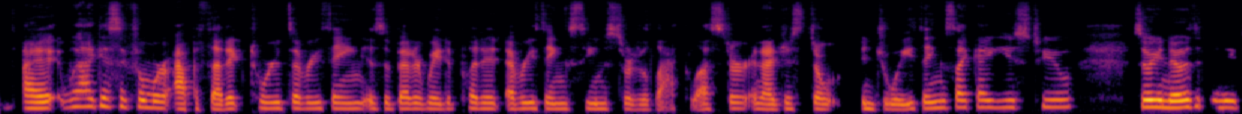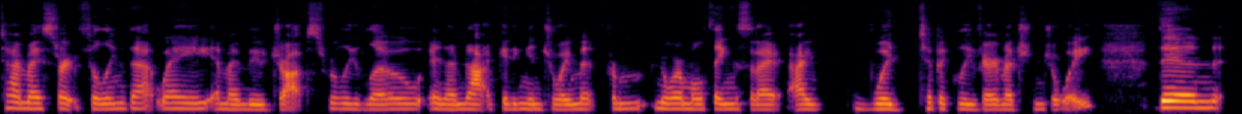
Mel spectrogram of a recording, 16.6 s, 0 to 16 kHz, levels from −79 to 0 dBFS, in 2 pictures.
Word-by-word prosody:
I 200 Hz, 0 st, +5 dB
well, 245 Hz, +3 st, -2 dB
I -, -, +1 dB
guess 265 Hz, -1 st, -1 dB
I -, -, -3 dB
feel 230 Hz, -1 st, 0 dB
more 205 Hz, -3 st, 0 dB
apathetic 175 Hz, 0 st, +1 dB
towards 195 Hz, -1 st, -4 dB
everything 190 Hz, -1 st, -2 dB
is 180 Hz, -, -6 dB
a -, -, -4 dB
better 180 Hz, +1 st, 0 dB
way 175 Hz, -1 st, 0 dB
to 180 Hz, -, -7 dB
put 185 Hz, +1 st, -3 dB
it. 185 Hz, -, -2 dB
Everything 180 Hz, 0 st, -1 dB
seems 175 Hz, 0 st, -5 dB
sort 175 Hz, -3 st, -6 dB
of 155 Hz, -, -7 dB
lackluster, 185 Hz, +3 st, -4 dB
and 180 Hz, -2 st, -3 dB
I 165 Hz, -, +4 dB
just 175 Hz, +1 st, -8 dB
don't 175 Hz, -2 st, -2 dB
enjoy 165 Hz, -2 st, -2 dB
things 205 Hz, +3 st, -1 dB
like 225 Hz, 0 st, 0 dB
I -, -, +1 dB
used 225 Hz, 0 st, -5 dB
to. 235 Hz, -1 st, -3 dB, 0.4 s
So, 235 Hz, -, +6 dB
you 235 Hz, 0 st, +11 dB
know 215 Hz, +1 st, +8 dB
that 250 Hz, 0 st, -8 dB
anytime 210 Hz, -3 st, 0 dB
I 185 Hz, -, +3 dB
start 180 Hz, 0 st, -2 dB
feeling 175 Hz, +1 st, -2 dB
that 185 Hz, -, -2 dB
way 185 Hz, 0 st, -1 dB
and 175 Hz, -, -4 dB
my 160 Hz, -, 0 dB
mood 160 Hz, -1 st, -2 dB
drops -, -, -2 dB
really 175 Hz, -2 st, -4 dB
low 170 Hz, +1 st, -2 dB
and 175 Hz, -2 st, 0 dB
I'm 160 Hz, -, 0 dB
not 165 Hz, -2 st, +2 dB
getting 170 Hz, +1 st, -3 dB
enjoyment 165 Hz, 0 st, -2 dB
from 180 Hz, +1 st, -6 dB
normal 175 Hz, -3 st, +1 dB
things 170 Hz, 0 st, -1 dB
that 160 Hz, -2 st, -3 dB
I 160 Hz, 0 st, 0 dB, 0.2 s
I 160 Hz, -, -3 dB, 0.2 s
would 170 Hz, -2 st, 0 dB
typically 175 Hz, -3 st, -3 dB
very 160 Hz, 0 st, 0 dB
much 155 Hz, 0 st, -4 dB
enjoy, 170 Hz, -, -4 dB, 0.4 s
then 210 Hz, -1 st, +9 dB
180 Hz, 235 wpm, -23 LUFS, 170-195 Hz, 0.4 s, you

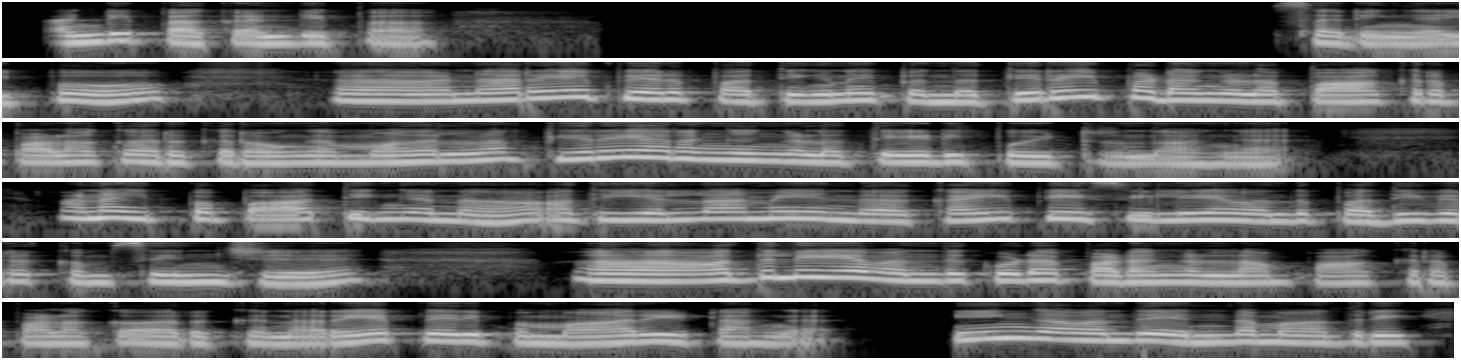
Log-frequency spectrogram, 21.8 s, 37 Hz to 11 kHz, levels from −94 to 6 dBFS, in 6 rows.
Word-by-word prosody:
கண்டிப்பா, 215 Hz, +5 st, +2 dB
கண்டிப்பா. 165 Hz, -, -1 dB, 2.3 s
சரிங்க. 80 Hz, 0 st, -2 dB
இப்போ 225 Hz, -2 st, -1 dB, 0.7 s
அ -, -, +3 dB, 0.3 s
நறைய 280 Hz, +6 st, +3 dB
பேர் 250 Hz, -2 st, +4 dB
பார்த்தீங்கன்னா 200 Hz, +2 st, +1 dB
இப்ப 205 Hz, -, -3 dB
இந்த 190 Hz, -, 0 dB
திரைப்படங்களப் 235 Hz, -7 st, +2 dB
பார்க்கற 200 Hz, +1 st, 0 dB
பழக்கம் 190 Hz, +1 st, 0 dB
இருக்குறவங்க 180 Hz, 0 st, -1 dB
முதல்ல 210 Hz, +6 st, +1 dB
திரையரங்குகளத் 245 Hz, -, +2 dB
தேடி 185 Hz, 0 st, +2 dB
போயிட்டு 170 Hz, -2 st, -2 dB
இருந்தாங்க. 80 Hz, -1 st, -4 dB, 0.7 s
ஆனா 285 Hz, -, +4 dB
இப்ப 255 Hz, 0 st, -3 dB
பாத்தீங்கன்னா 225 Hz, -, -1 dB, 0.2 s
அது 230 Hz, +1 st, -4 dB
எல்லாமே 265 Hz, +3 st, +1 dB
இந்தக் 210 Hz, -4 st, -1 dB
கைப்பேசியிலயே 240 Hz, -1 st, 0 dB
வந்து 210 Hz, +1 st, -2 dB
பதிவிறக்கம் 205 Hz, -2 st, -2 dB
செஞ்சு 190 Hz, -4 st, 0 dB, 0.8 s
அ -, -, +6 dB, 0.3 s
அதுலயே 300 Hz, +5 st, +4 dB
வந்து 220 Hz, 0 st, +1 dB
கூடப் 225 Hz, 0 st, +2 dB
படங்கள்லாம் 185 Hz, -1 st, +1 dB
பார்க்குற 180 Hz, +2 st, -4 dB
பழக்கம் 165 Hz, -1 st, -3 dB
இருக்கு, 165 Hz, +1 st, -6 dB
நறைய 175 Hz, +7 st, +2 dB
பேர் 205 Hz, -2 st, +4 dB
இப்ப 175 Hz, -3 st, -4 dB
மாறிட்டாங்க. 175 Hz, -2 st, -1 dB, 0.4 s
நீங்க 275 Hz, +1 st, +2 dB
வந்து 225 Hz, 0 st, +2 dB
எந்த 190 Hz, +2 st, 0 dB
மாதிரி 185 Hz, 0 st, -1 dB
205 Hz, 125 wpm, -22 LUFS, 185-235 Hz, 2.3 s, அ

